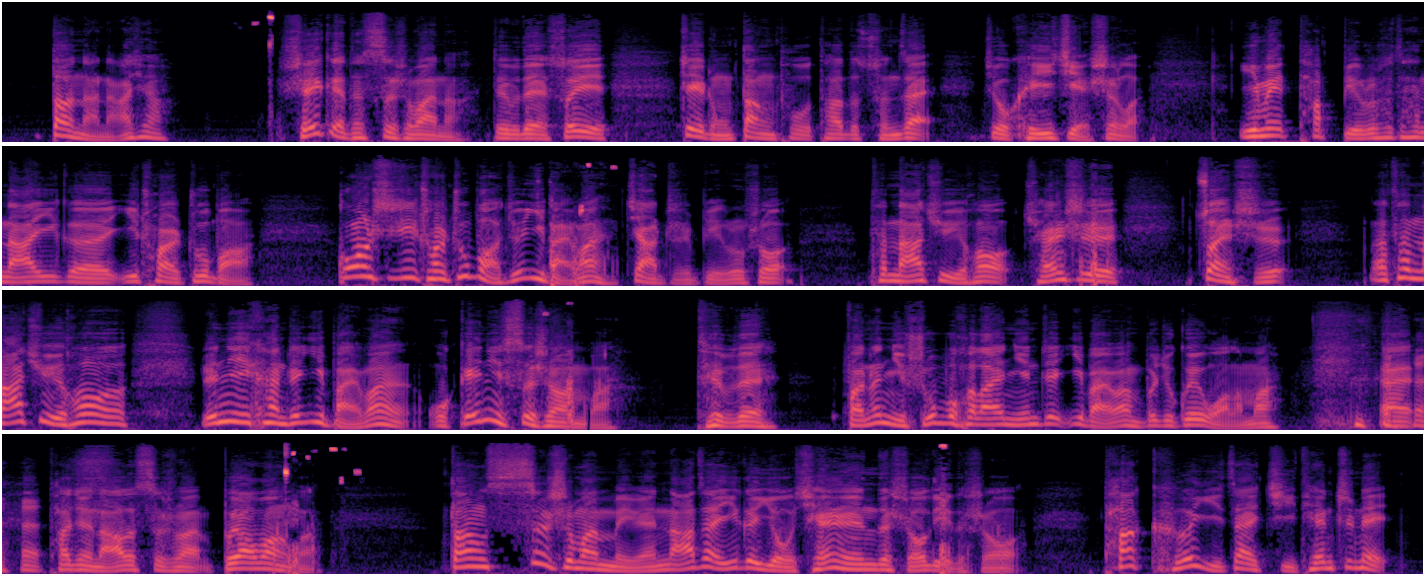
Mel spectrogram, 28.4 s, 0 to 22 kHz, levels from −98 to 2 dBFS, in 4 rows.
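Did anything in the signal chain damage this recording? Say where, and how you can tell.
Yes. DAB burbling hits the speech at 1.0–1.5, 9.8–10.2, 12.5–12.7, 16.9–17.3, 22.7–23.1 and 26.0–26.3 s. It sounds like short blips of noise and sudden level jumps in the sound. This is damage at the codec stage. Weak reception let bit errors through error correction, so single MP2 sub-bands jump in level.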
